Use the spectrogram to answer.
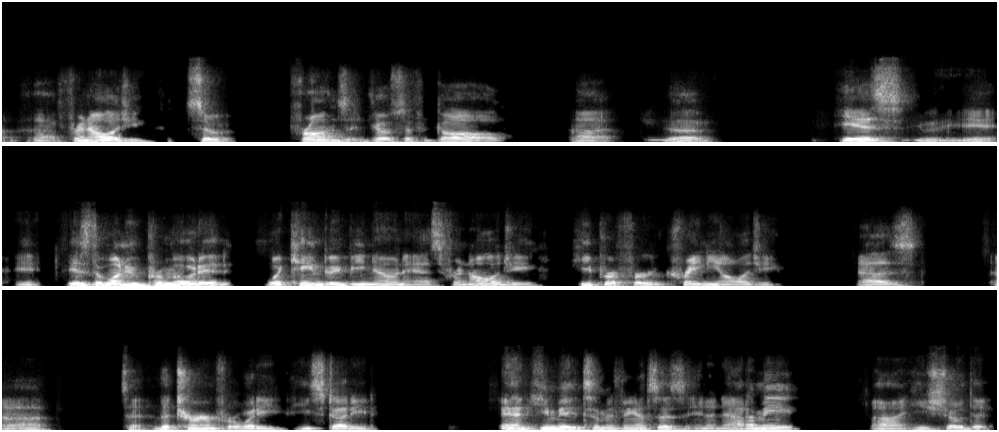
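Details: Adult male lecturer; ordinary speech.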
